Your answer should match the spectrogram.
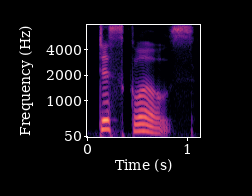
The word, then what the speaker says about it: disclose: Two simple parts. Disclose. The stress is on the second part. Disclose. It sounds exactly like the word close as in please close the door, but with the prefix disc at the front.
